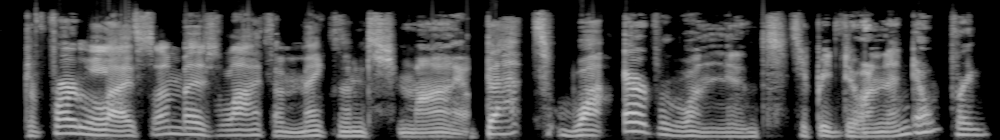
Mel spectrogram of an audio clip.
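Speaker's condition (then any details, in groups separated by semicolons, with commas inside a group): Parkinson's disease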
